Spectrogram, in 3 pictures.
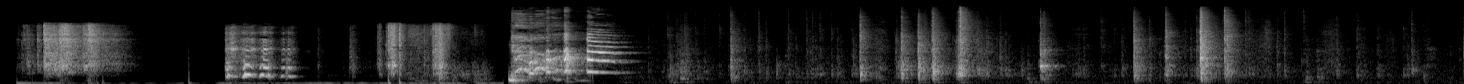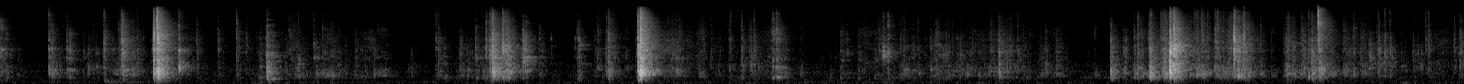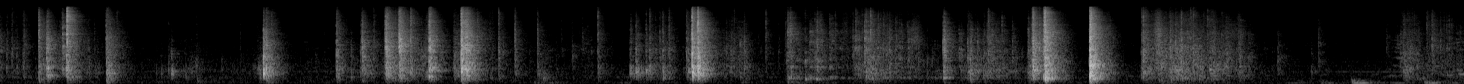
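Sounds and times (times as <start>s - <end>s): toy blaster clicking and rattling: 0.2s - 1.2s.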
